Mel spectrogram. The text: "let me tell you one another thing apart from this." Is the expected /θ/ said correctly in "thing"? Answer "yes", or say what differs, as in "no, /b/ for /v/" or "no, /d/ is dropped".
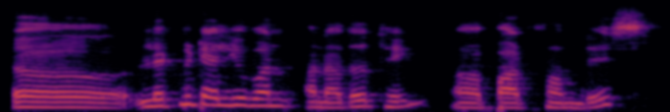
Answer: no, /t/ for /θ/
